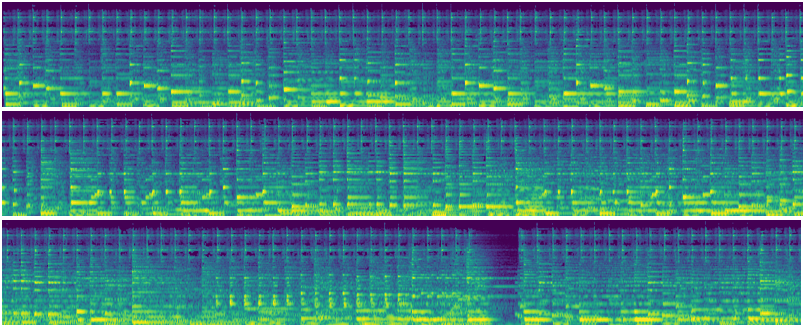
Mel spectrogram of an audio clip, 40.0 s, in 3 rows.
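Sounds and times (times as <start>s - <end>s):
Christmas song: 0.0s - 40.0s.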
